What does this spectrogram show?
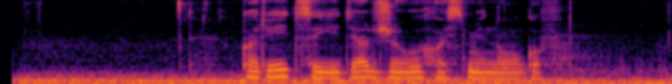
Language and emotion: Russian, neutral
